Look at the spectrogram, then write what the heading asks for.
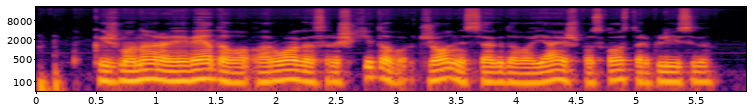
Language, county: Lithuanian, Kaunas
